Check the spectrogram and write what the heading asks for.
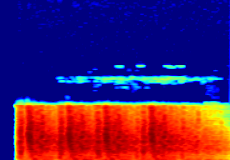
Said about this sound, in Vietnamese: Liên tục bốn tiếng nổ lớn vang lên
